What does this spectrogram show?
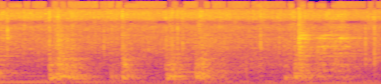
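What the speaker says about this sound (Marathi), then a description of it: "आणि आता तेजपत्ता टाकले मम्मीने." Bay leaves go into hot oil with onions and spice masala in a home kitchen, sizzling in short bursts as the pan is stirred, several scraping pulses close up and loud.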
